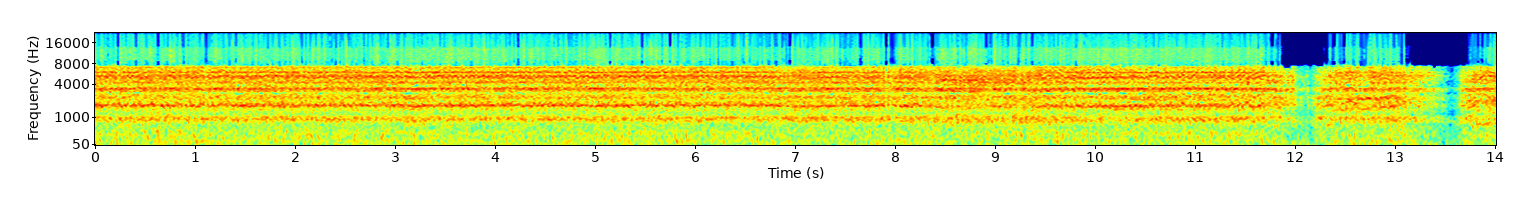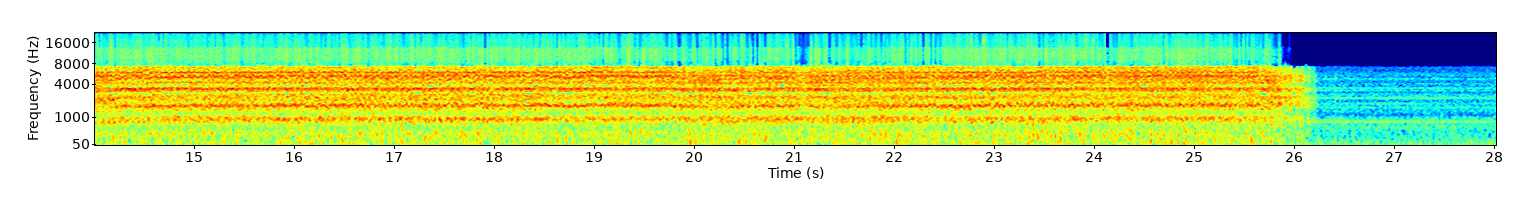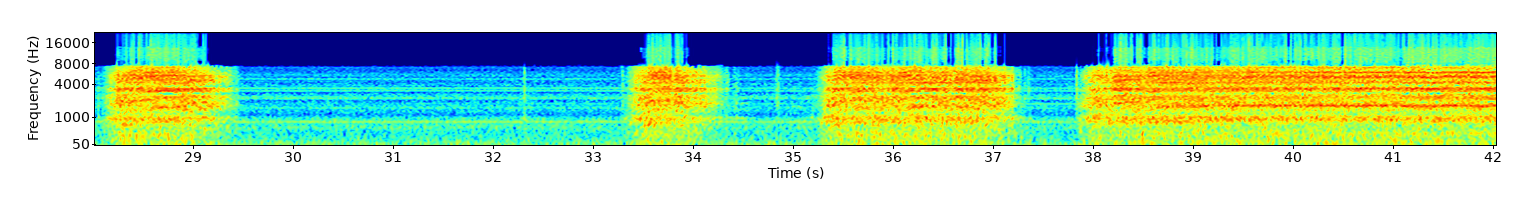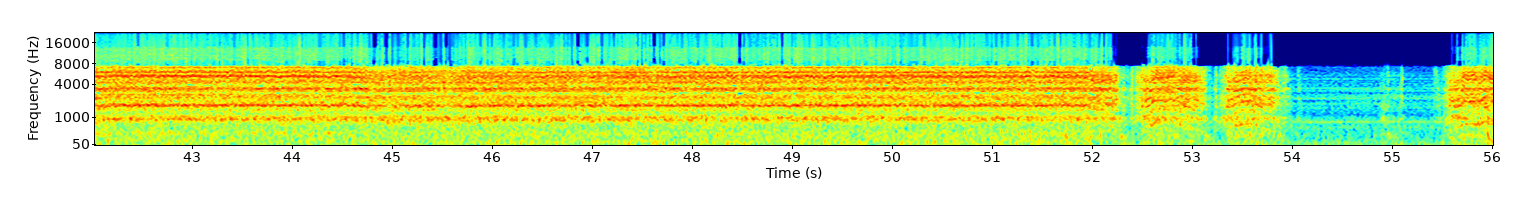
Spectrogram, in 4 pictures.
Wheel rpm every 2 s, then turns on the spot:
240, 230, 230, 230, 220, 200, 100, 190, 210, 220, 230, 230, 220, 20, 80, 0, 20, 50, 130, 180, 230, 230, 230, 230, 230, 230, 90, 30.
none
